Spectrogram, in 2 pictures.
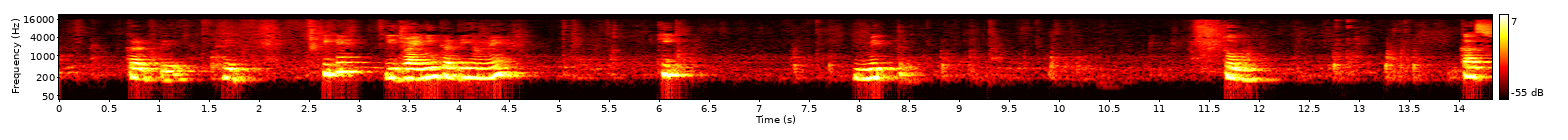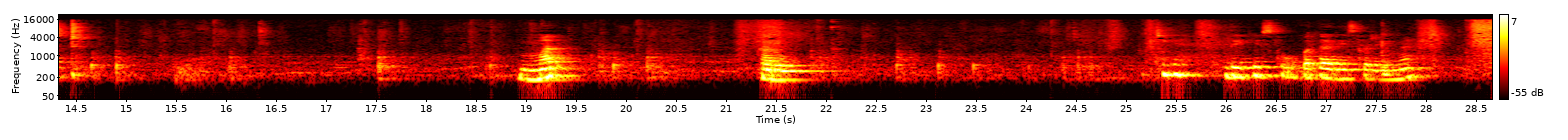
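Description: A woman speaks in short explaining phrases, close by.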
